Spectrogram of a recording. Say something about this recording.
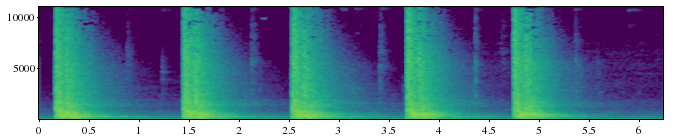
Firing indoor at Nexus Shooting Range.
